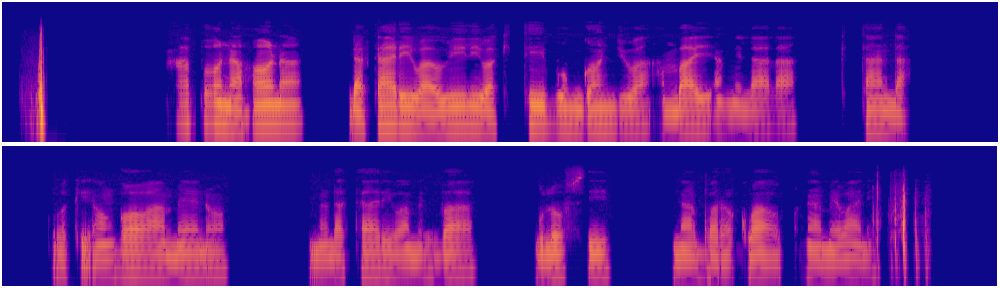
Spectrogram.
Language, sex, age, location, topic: Swahili, male, 18-24, Wajir, health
